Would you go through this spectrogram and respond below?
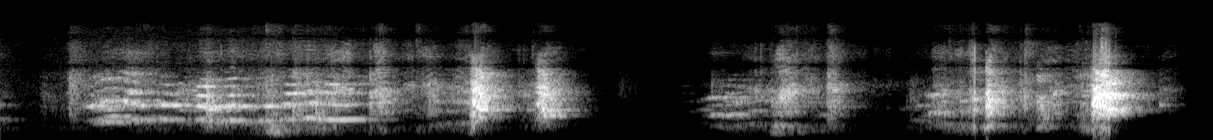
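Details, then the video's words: Labrador Retriever puppy greeting boys as they return home, giving a long, tonal, wavering whine followed by short sharp yips and excited bursts, with human voices mixed in. "Labrador puppy’s long lasting love when boys returned home"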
